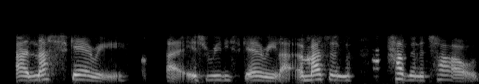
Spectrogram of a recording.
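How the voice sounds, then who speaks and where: A woman speaks at a moderate pace in a London accent. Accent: London English, multicultural London. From South London. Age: 20s. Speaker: young mother. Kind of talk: interview. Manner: conversational, uses 'like' often.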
